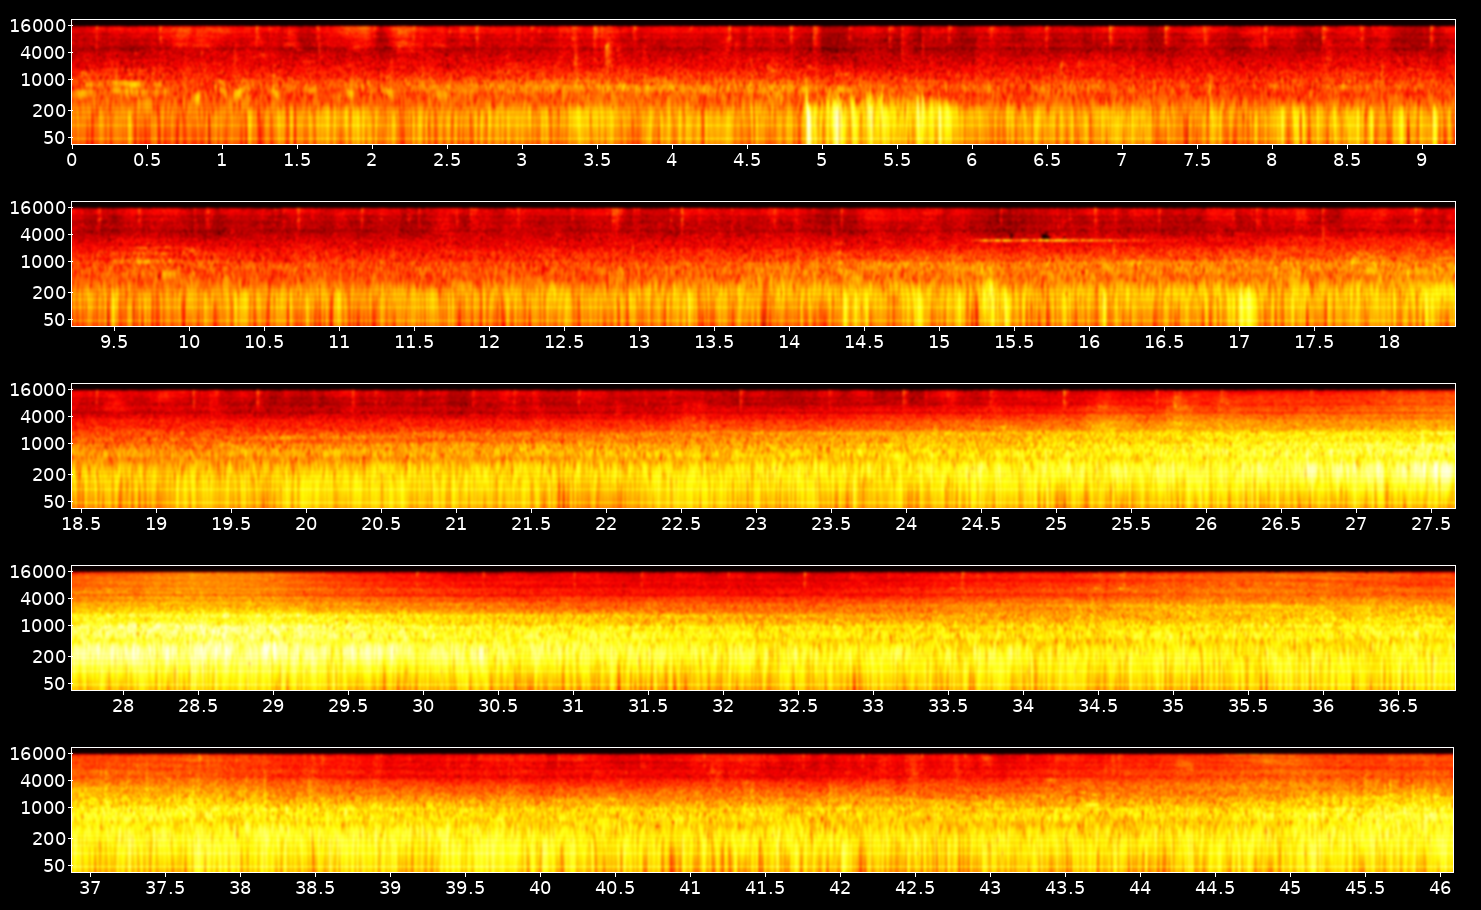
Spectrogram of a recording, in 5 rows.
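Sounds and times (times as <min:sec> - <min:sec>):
steady traffic hum: 0:00.0 - 0:46.0.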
